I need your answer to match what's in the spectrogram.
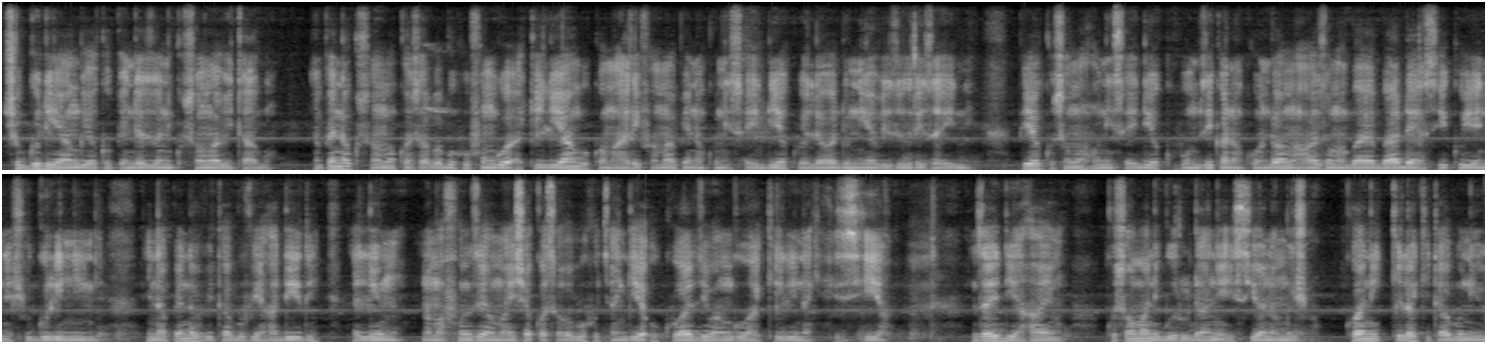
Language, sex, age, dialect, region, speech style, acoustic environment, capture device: Swahili, male, 18-24, Kenya - Nairobi Sheng-influenced, Kenya, relaxed, nature; silence, mobile / Linux / Chrome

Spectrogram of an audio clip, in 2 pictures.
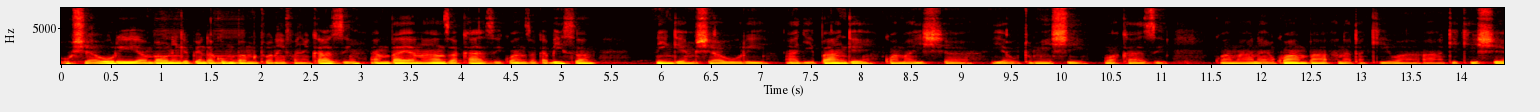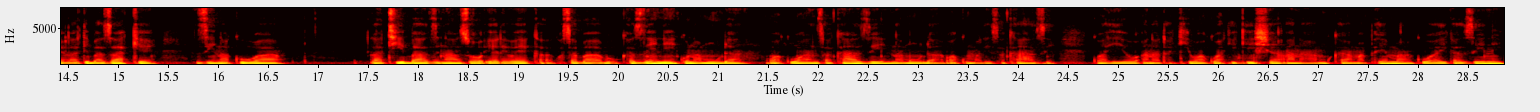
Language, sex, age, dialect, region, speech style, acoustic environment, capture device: Swahili, male, 25-34, Tanzania - Dar es Salaam, Tanzania, happy, silence, mobile / Linux / Chrome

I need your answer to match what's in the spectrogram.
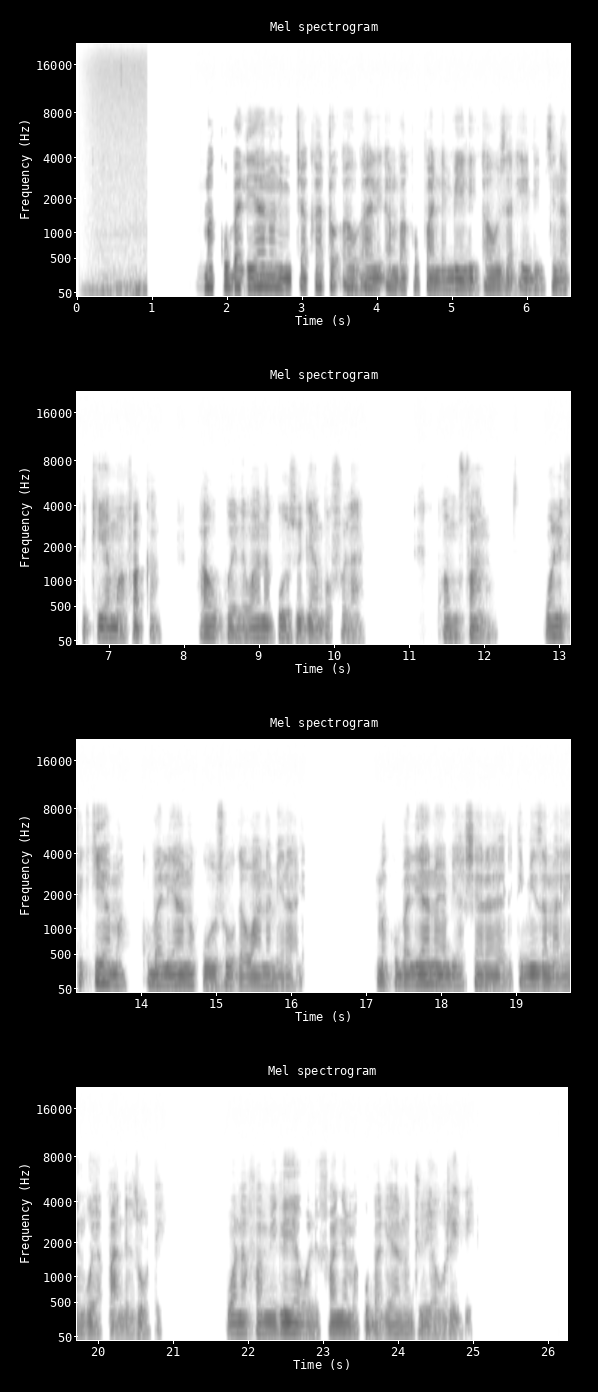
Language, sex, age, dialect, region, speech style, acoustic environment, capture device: Swahili, male, 25-34, Kenya - Kitui, Kenya, happy; relaxed, silence, desktop / Windows / Chrome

